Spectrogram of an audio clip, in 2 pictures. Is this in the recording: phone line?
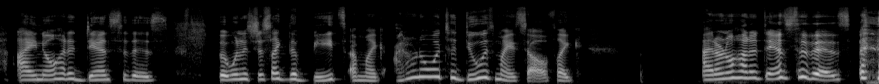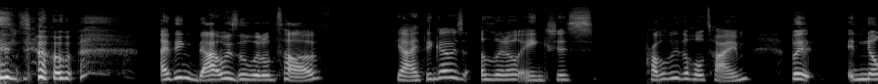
no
